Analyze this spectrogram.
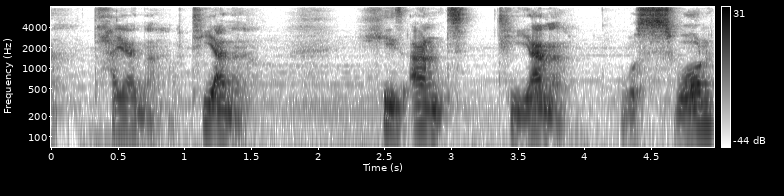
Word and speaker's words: Tiana: His father, is that Peter, was a decorated military officer, while his aunt Tina, why did I say it like that? Oh, it's Tiana.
